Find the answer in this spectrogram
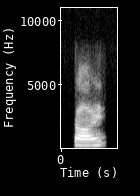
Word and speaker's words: sign: yeah the G silent sign yeah sign exactly sign here signature so notice that the g is silent okay so we notice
